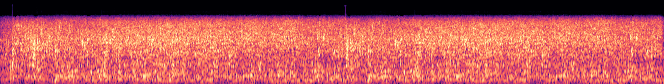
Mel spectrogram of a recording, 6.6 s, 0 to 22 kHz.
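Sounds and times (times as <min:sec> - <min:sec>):
chicken frying in a pan: 0:00.0 - 0:06.6.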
